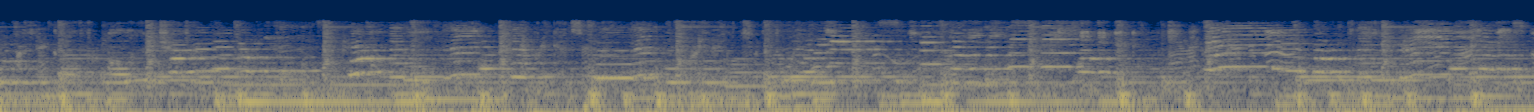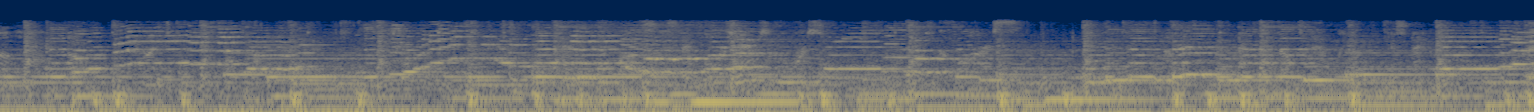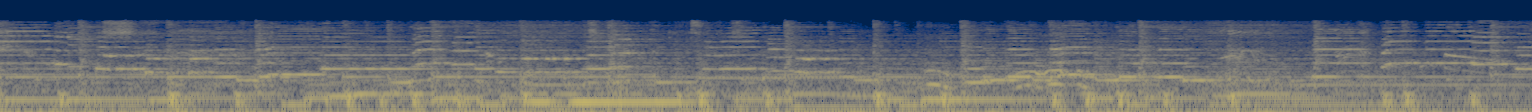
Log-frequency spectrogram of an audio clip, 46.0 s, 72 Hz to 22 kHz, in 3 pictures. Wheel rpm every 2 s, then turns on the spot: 0, 0, 0, 0, 0, 0, 0, 0, 0, 0, 0, 0, 0, 0, 0, 0, 0, 0, 0, 0, 0, 0, 0.
none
